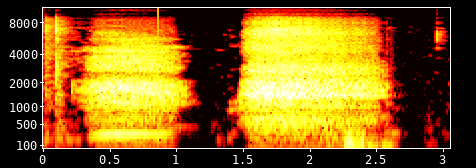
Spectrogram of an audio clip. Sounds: Sneeze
